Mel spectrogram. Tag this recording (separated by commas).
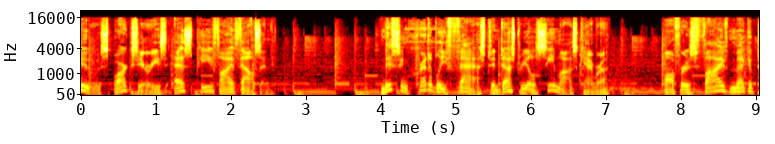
Speech, Music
